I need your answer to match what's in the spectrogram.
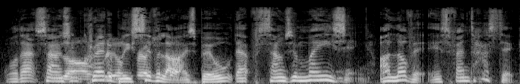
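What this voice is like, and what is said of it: Put-on British accent. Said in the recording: “I don't know why I'm talking in an accent ... I decided to start talking as a British person.”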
